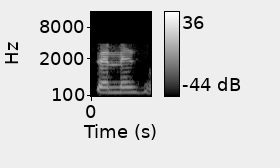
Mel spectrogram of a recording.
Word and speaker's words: Simmons: Melissa Simmons, which is spelled M-E-L-I-S-S-A. Simmons, S-I-M-M-O-N-S.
